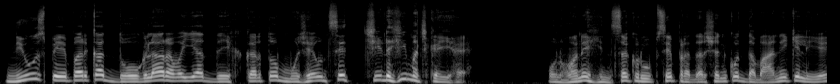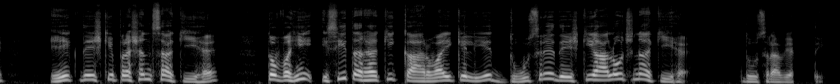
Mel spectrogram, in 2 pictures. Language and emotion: Hindi, disgusted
